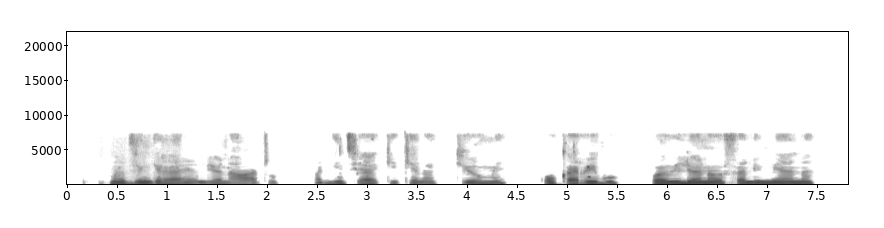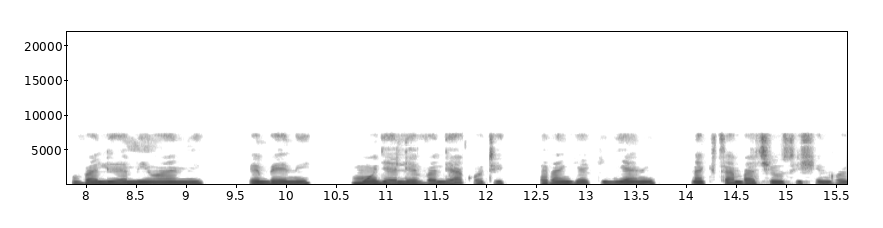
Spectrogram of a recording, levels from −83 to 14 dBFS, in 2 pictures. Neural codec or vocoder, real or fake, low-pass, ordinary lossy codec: none; real; 7.2 kHz; AAC, 48 kbps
